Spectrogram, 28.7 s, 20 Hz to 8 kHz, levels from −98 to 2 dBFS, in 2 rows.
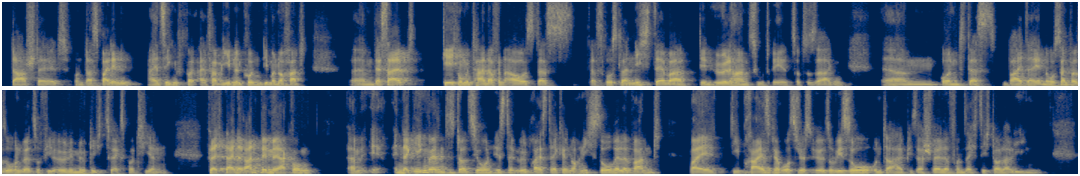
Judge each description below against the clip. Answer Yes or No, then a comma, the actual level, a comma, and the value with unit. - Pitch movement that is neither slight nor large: Yes, average, 3.4 semitones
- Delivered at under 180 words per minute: Yes, average, 150 wpm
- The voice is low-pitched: Yes, low, 110 Hz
